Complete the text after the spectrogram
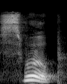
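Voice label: "swoop", US English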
